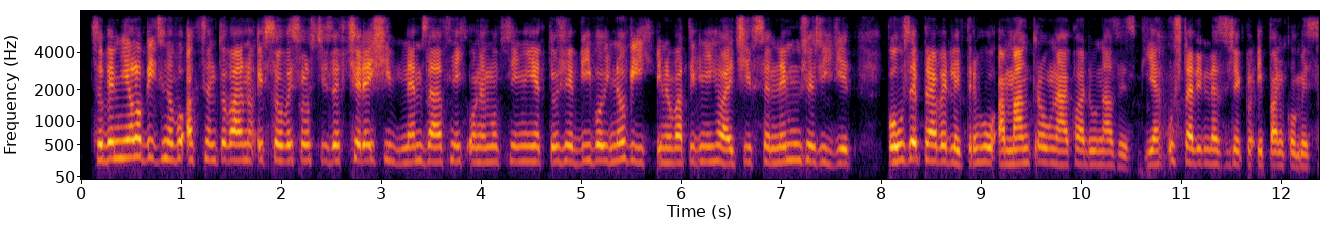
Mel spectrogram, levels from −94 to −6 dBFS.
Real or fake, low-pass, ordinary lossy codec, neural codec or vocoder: fake; 7.2 kHz; none; codec, 24 kHz, 6 kbps, HILCodec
